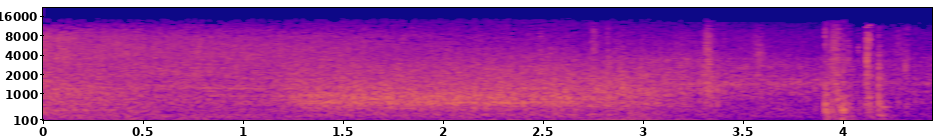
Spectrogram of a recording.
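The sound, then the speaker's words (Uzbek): A car approaching along a road and stopping, heard as a broad, steady rumble that swells and holds, then eases, with a few short clunks near the end. “Ana, yana mashina. Voy, balki shu olib ketar.”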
